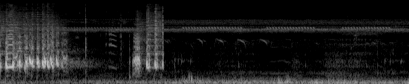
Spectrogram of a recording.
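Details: Sandhill cranes on a landing strip give two loud, rolling, rattled bugles, the first about half a second long. A steady high whine and faint small chirps carry on underneath.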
